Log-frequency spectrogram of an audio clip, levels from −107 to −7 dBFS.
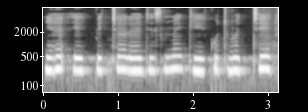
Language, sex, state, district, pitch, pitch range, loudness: Hindi, female, Uttar Pradesh, Shamli, 240 Hz, 235-255 Hz, -14 LUFS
